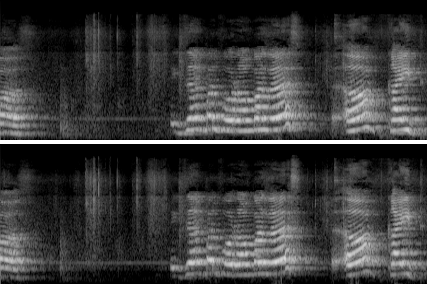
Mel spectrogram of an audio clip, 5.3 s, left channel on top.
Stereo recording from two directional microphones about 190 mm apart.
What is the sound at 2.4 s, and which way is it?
A woman's voice, 45° right (ahead or behind).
